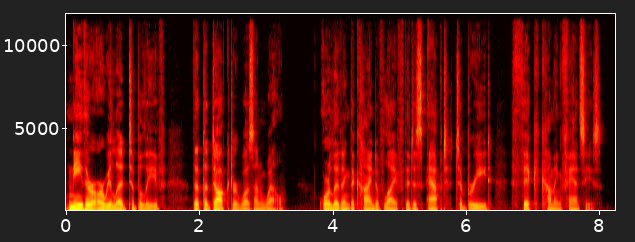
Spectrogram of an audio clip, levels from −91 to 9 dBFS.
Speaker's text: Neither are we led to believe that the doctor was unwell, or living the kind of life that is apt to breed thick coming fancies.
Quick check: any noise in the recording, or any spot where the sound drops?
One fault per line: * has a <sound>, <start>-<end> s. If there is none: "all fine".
all fine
